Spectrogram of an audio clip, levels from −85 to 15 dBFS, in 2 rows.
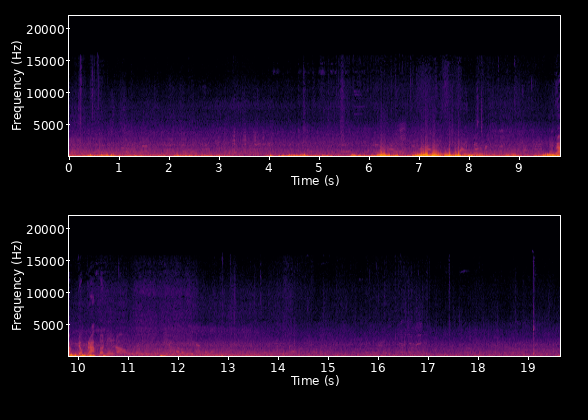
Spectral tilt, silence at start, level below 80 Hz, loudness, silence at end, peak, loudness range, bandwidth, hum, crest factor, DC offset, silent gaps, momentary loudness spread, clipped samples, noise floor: -9 dB/octave; 0 s; -26 dBFS; -21 LUFS; 0 s; 0 dBFS; 24 LU; 11 kHz; none; 20 dB; under 0.1%; none; 27 LU; under 0.1%; -43 dBFS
